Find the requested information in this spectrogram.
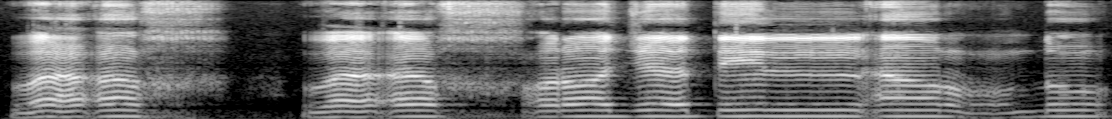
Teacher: ওয়াখরাজাতিল, ওয়াখরাজাতিল যাতে না হয়, রেজাতিল না হয়, র র বলার সময় যাতে আবার ঠোঁটটা গোল না হয়, স্বাভাবিক থাকবে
